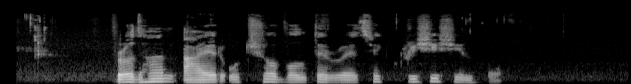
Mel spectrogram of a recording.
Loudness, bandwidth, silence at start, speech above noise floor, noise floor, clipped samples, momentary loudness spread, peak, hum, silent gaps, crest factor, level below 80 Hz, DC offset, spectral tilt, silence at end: -21 LUFS; 11.5 kHz; 0.25 s; 38 dB; -58 dBFS; under 0.1%; 14 LU; 0 dBFS; none; none; 22 dB; -58 dBFS; under 0.1%; -5 dB/octave; 1.3 s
